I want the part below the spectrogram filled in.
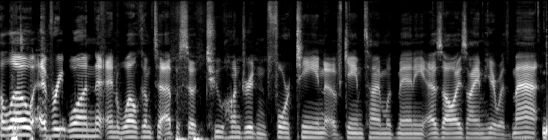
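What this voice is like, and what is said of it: Congested, stuffed-up voice. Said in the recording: “I am also here with special guest my cold ... I sound stuffed up and may cough during the podcast”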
